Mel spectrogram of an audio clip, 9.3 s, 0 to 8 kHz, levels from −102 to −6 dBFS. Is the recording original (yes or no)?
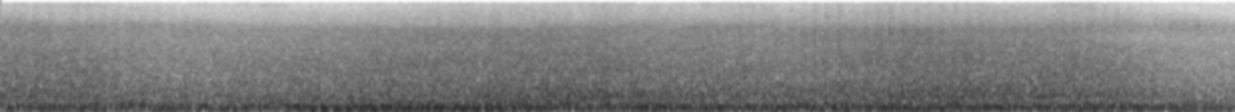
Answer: yes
